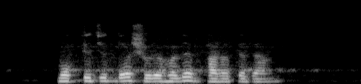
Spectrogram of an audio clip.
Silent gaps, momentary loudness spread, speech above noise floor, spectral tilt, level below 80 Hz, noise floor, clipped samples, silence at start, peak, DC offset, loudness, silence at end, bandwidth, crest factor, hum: none; 8 LU; 51 dB; -9.5 dB/octave; -58 dBFS; -70 dBFS; under 0.1%; 0.6 s; -4 dBFS; under 0.1%; -20 LUFS; 0.85 s; 6.8 kHz; 18 dB; none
